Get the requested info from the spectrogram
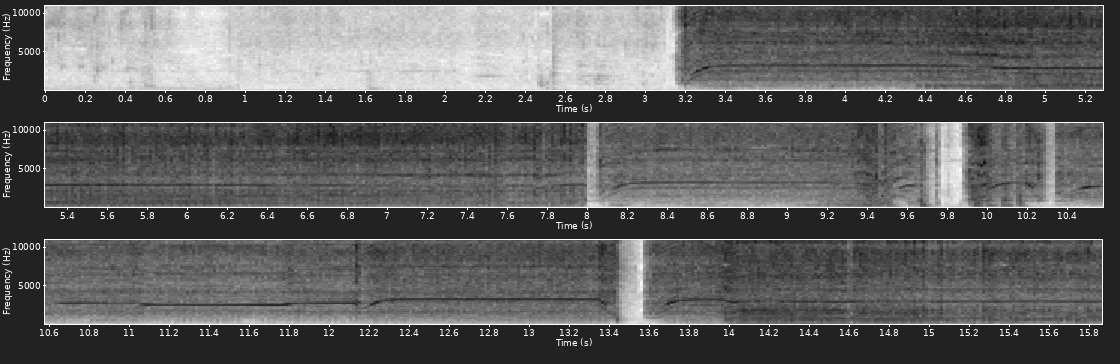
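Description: Cordless drill drilling into a plastic planter box: after about three quiet seconds the motor starts with a steady whine and runs in several long stretches, stopping briefly a few times, its pitch dropping slightly during one stretch.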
